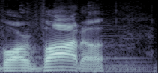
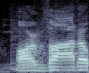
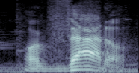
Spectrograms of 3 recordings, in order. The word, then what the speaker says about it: Arvada: You gamely tried the soft A of Arvada and the long A of Arvada, but neither is correct. It is simple. Arvada, with the central A being flat, as in the word flat. Arvada.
